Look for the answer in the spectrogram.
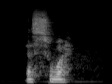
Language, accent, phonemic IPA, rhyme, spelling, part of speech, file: French, Canada, /a.swa/, -a, assois, verb, LL-Q150 (fra)-assois.wav
- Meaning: inflection of asseoir: 1. first/second-person singular present indicative 2. first-person singular present subjunctive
